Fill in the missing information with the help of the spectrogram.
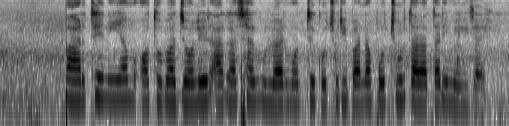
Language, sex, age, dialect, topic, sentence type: Bengali, female, <18, Rajbangshi, agriculture, statement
